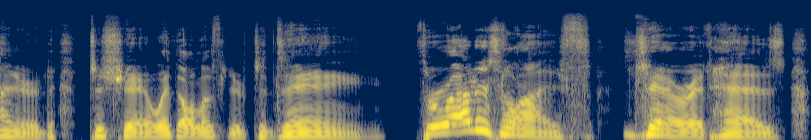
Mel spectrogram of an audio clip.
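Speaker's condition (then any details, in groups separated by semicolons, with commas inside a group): Cerebral palsy; spastic quadriplegic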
